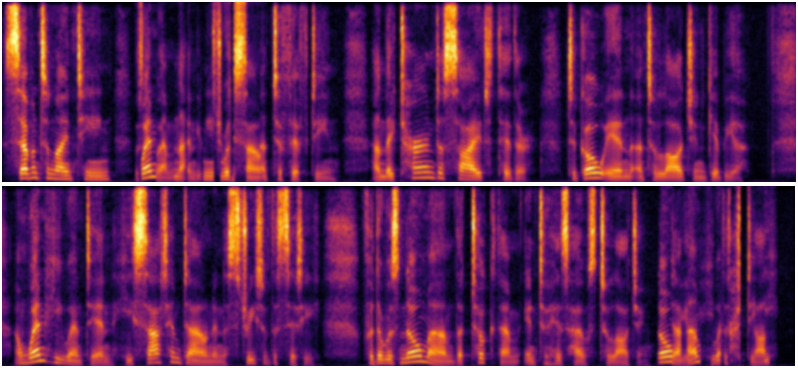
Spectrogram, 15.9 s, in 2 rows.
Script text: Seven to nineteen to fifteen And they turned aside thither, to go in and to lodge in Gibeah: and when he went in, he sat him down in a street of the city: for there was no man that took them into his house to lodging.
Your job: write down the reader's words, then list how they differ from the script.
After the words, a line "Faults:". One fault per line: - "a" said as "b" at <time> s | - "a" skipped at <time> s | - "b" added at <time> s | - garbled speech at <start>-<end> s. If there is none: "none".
Seven to nineteen [garbled] to fifteen And they turned aside thither, to go in and to lodge in Gibeah: and when he went in, he sat him down in a street of the city: for there was no man that took them into his house to lodging. [garbled]
Faults:
- garbled speech at 1.3-2.7 s
- garbled speech at 14.5-15.7 s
